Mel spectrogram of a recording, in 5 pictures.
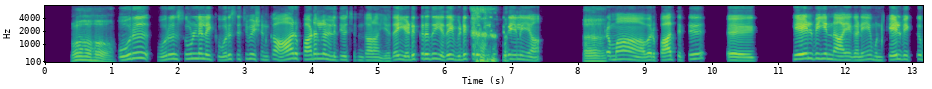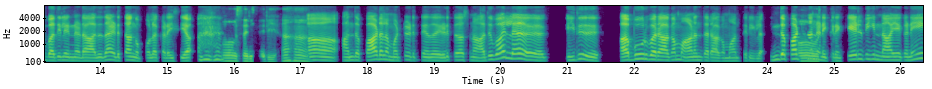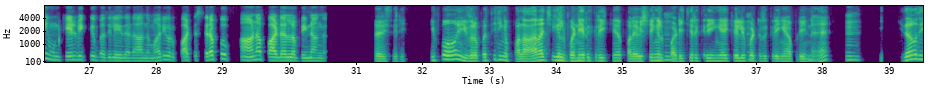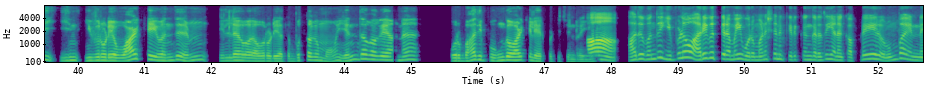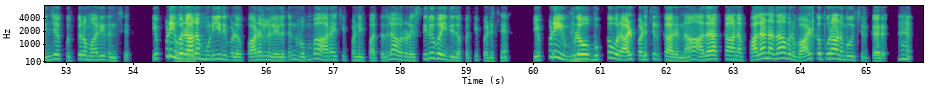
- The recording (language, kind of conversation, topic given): Tamil, podcast, படம், பாடல் அல்லது ஒரு சம்பவம் மூலம் ஒரு புகழ்பெற்றவர் உங்கள் வாழ்க்கையை எப்படிப் பாதித்தார்?
- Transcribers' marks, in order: in English: "சிட்யூவேஷன்"; laugh; put-on voice: "கேள்வியின் நாயகனே, உன் கேள்விக்கு பதில் ஏதடா?"; chuckle; surprised: "அது வந்து இவ்ளோ அறிவுத்திறமை ஒரு … குத்துற மாரி இருந்துச்சு"; laugh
